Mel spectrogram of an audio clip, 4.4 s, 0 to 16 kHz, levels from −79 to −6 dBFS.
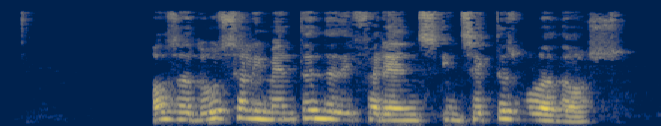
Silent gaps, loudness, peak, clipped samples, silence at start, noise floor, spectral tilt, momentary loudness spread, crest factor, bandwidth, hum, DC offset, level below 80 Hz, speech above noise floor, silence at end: none; -24 LUFS; -8 dBFS; under 0.1%; 0.15 s; -81 dBFS; -4 dB/octave; 6 LU; 16 dB; 11.5 kHz; none; under 0.1%; -68 dBFS; 57 dB; 0.25 s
